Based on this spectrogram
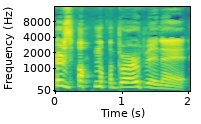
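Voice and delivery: a hammed-up whimper, half laughing; mock crying whine. Joking to viewers about running out of bourbon, mock whining. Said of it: "I was shedding tears".

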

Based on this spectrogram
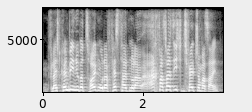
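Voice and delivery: high, hurried, flustered suggestion; impatient improvising. Acted. Henry improvising a plan for Patricia, impatient and hurried. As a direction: brush it off as it tumbles out.

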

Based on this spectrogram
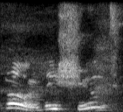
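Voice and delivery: very high, slow, drawn-out question; mock-innocent surprise. She learns the guns work, mock innocent surprise. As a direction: imitate her playing dumb, stretched and squeaky-high. Retelling her playing dumb.

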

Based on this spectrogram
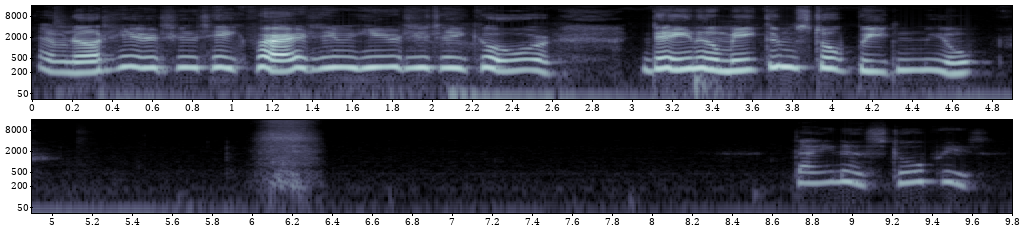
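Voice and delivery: very high, mocking Irish fighter voice; Conor McGregor. Mocking fighter begging his boss for help, high Irish impression. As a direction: brag loudly, then turn to whiny pleading. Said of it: "I'm just impersonating him".

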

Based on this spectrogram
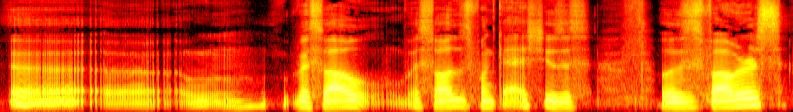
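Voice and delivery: dopey, slurred and slow; sedated mumble after the dentist; groggy after dentist. Real, not acted. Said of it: "Eu acabei de ir no dentista". (grogue depois do dentista)

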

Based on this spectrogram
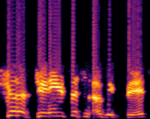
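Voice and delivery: high, sneering insult; mock Barry. Barry insulting Jenny, high mocking sneer. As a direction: spit it out like a jerk.

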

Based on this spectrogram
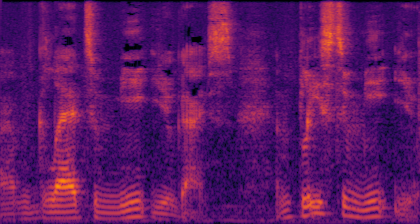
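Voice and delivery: said slowly and clearly for learners; slow model phrase. Shown as a demonstration. Teacher slowly models another greeting for students. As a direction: spell it out slowly for the class. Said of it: "teacher models phrase".

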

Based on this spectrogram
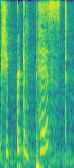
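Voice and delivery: put-on high, amazed little-kid question; toddler voice. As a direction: imitate the toddler's shocked question. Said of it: "She's like".

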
